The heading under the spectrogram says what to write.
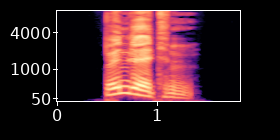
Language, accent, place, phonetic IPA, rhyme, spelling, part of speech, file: German, Germany, Berlin, [ˈbʏndl̩tn̩], -ʏndl̩tn̩, bündelten, verb, De-bündelten.ogg
- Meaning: inflection of bündeln: 1. first/third-person plural preterite 2. first/third-person plural subjunctive II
